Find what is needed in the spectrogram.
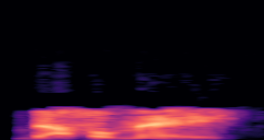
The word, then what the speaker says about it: Baphomet: Because Satan himself, when you see Baphomet, that's how you say it, not Baphomet.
